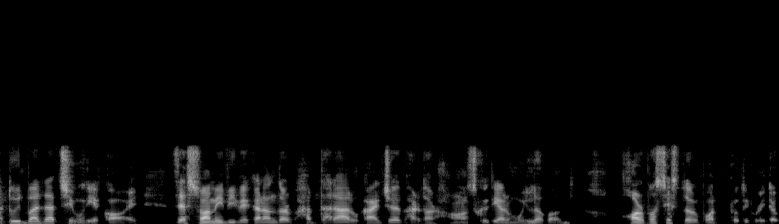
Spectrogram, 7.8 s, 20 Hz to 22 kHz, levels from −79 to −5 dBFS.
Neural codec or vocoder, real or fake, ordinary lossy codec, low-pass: codec, 16 kHz, 2 kbps, X-Codec, HuBERT features, trained on LibriSpeech; fake; none; none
